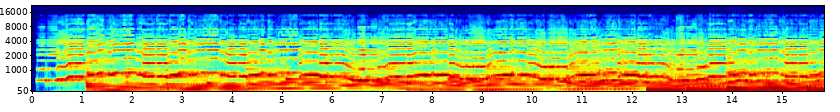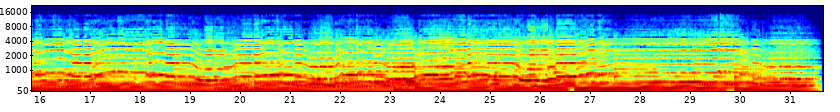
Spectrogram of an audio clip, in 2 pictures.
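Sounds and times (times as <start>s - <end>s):
Samsung violin: 0.1s - 31.6s.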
